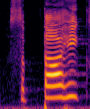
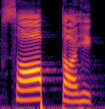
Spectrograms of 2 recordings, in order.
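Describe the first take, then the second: First: साप्ताहिक said "saptaahik", short first vowel; wrong short vowel. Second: साप्ताहिक said "saaptaahik", long first "aa"; correct long vowel. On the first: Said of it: "पहले हमारी अशुद्ध शब्द है". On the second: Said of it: "ये शब्द शुद्ध है". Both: Shown as a demonstration.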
